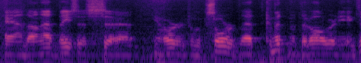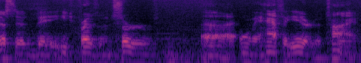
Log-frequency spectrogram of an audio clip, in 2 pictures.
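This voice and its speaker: A man's voice: fairly even intonation, moderate pace, gravelly, dark tone, a little hiss or hum, low-quality recording. An older man from Washington state explaining past events as a panelist, unscripted. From Washington state, USA. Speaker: panelist, former society president. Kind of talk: unscripted recollection. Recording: rumbly 1990s video recording.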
